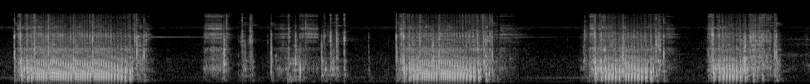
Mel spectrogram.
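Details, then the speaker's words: Chainsaw that fouls and wets its plugs quickly (ran Sunday, then died), restarted on choke with trigger in: it kicks, then revs in rough, uneven bursts and stumbles between pulls, lacking power. Spark and fuel to be checked; cause unconfirmed. "Yeah, it just needs a little more punch, I think."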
